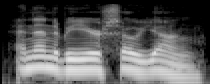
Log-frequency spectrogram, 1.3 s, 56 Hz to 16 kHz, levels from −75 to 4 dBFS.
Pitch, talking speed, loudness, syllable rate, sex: 140 Hz, 320 wpm, -13 LUFS, 7.0 syllables/s, male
